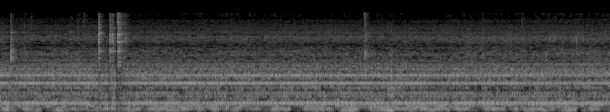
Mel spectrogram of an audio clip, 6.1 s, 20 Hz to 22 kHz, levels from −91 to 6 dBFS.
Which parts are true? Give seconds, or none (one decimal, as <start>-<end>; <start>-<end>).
0.0-6.1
